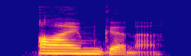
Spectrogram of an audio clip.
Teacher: notice how I'm is the most stressed syllable in that fragment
